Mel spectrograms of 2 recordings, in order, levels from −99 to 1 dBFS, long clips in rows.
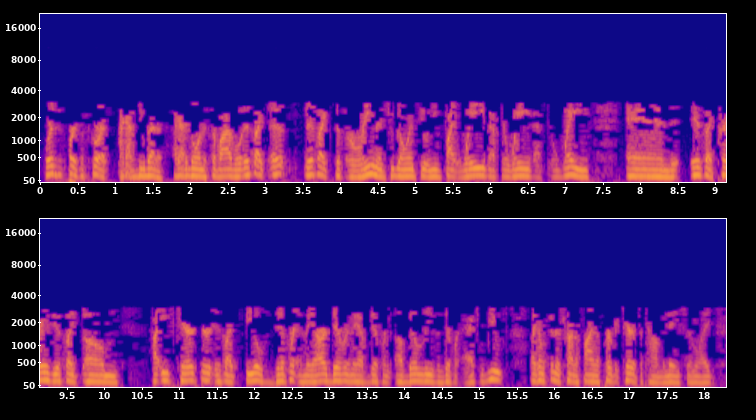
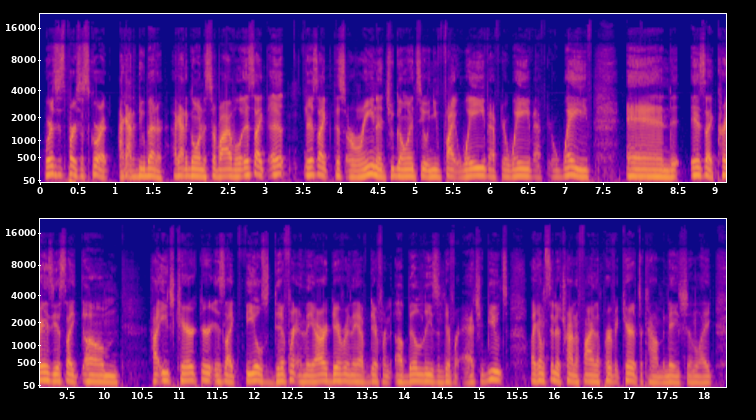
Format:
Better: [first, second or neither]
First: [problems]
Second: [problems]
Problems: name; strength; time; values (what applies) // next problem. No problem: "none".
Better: second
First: garbled, watery; badly; nothing above 3 kHz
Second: none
